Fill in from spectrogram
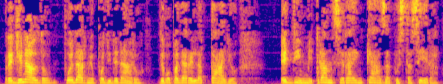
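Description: A woman doing a brisk, insistent wife. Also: fairly low pitch, breathy edge.

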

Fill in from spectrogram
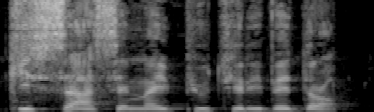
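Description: A man's voice: a little high, sing-song, normal speed, fairly bright tone, voice pushed up. A man voicing a polite, precise little girl in a storybook reading. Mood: wistful. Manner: earnest, precise.

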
